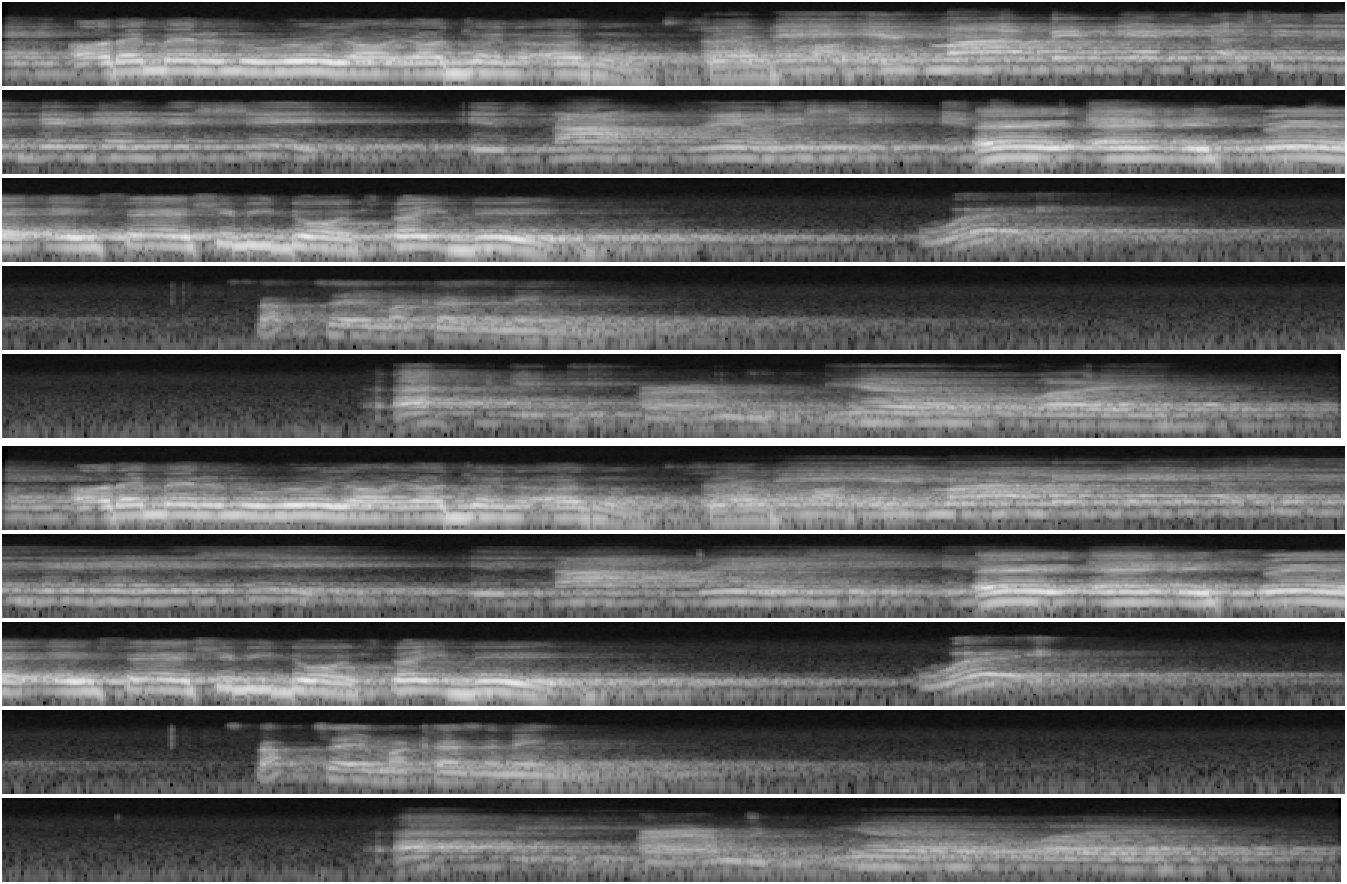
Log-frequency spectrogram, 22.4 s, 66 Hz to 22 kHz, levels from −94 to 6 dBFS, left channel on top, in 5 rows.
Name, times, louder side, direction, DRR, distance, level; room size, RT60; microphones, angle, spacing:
voice 1, 0.2-2.8 7.7-10.8, left 1 dB, 10° left, 9 dB, 0.6 m, -16 dB
voice 2, 2.3-5.6 6.0-7.7 8.1-8.5 19.1-20.0 20.7-21.8, left 3 dB, 85° left, 1 dB, 3.5 m, -25 dB
voice 3, 12.0-12.5 14.3-15.4 20.0-20.9, right 3 dB, 85° right, 5 dB, 2.2 m, -28 dB
20.5 x 19.5 x 9.4 m, 2.3 s
head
